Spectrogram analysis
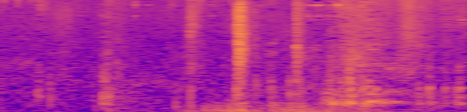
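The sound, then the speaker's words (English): Footsteps walk across the floor of a church to shut a door: a handful of soft, uneven thuds that grow slightly louder as they go, with no one talking. “Should I shut the door? Is it a bit chilly? Yeah, I'll shut the door a minute.”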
